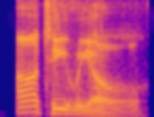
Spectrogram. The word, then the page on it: arteriole: British English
